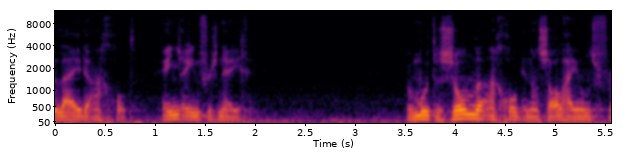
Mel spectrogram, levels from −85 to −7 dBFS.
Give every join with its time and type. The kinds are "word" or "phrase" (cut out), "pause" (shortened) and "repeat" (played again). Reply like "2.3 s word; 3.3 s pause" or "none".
1.2 s word; 3.8 s word; 4.6 s word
